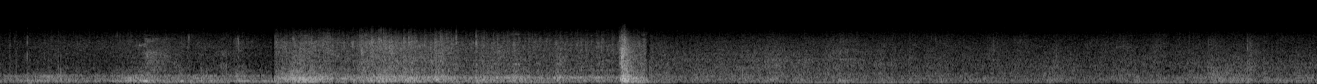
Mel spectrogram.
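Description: A motor car running on a street, louder for a couple of seconds, then a car door shut with one sharp bang about six seconds in, over the hiss and rumble of a 1930s optical film soundtrack.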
